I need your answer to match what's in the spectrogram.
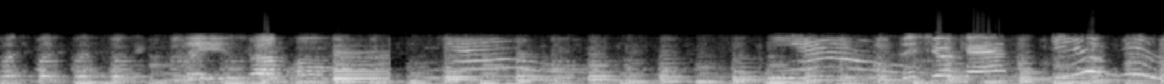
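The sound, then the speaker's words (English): A cat meows several times, drawn-out, rising and falling cries, loud, over a steady thumping music beat that runs throughout. “Well, is this your cat?”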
